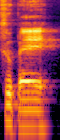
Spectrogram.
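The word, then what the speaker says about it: Coupé: Coop is a former assassin. Yes, I know it's pronounced Coupe.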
